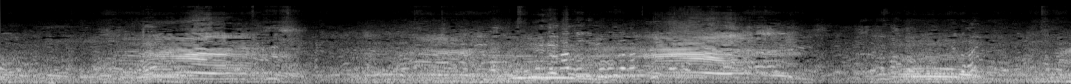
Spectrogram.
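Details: Small Sahiwal-type bull and heifer calves for sale at a busy Tangail cattle market, Bangladesh, 7 July 2025: three long, wavering moos spaced a few seconds apart, each rising and falling, against traders' haggling and crowd noise.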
